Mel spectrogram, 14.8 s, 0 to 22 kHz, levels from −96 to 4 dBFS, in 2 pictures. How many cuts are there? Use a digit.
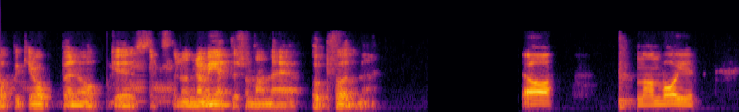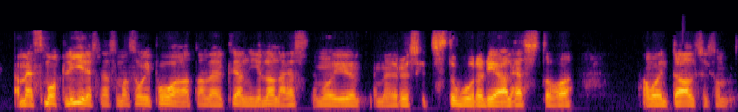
1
